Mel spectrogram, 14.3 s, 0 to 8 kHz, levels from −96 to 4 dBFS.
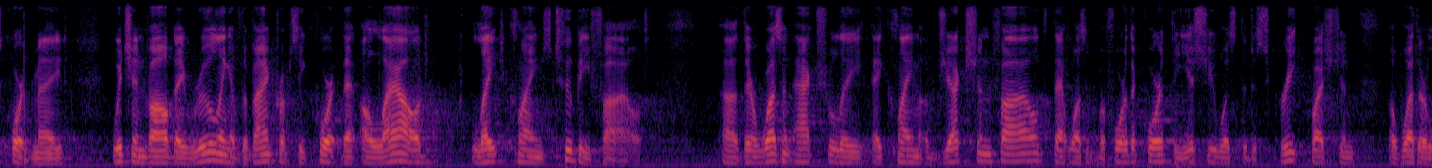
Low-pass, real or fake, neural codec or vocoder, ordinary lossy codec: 7.2 kHz; real; none; Opus, 16 kbps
